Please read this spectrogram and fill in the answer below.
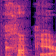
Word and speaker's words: Cucky: It's Cucky. Not Clucky, nope. I'll go find the artwork for it.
